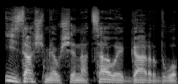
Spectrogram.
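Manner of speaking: usual speaking voice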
